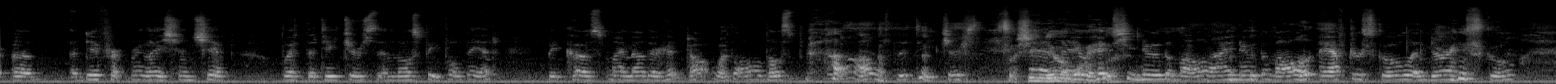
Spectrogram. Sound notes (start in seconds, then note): 8.0 laughing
